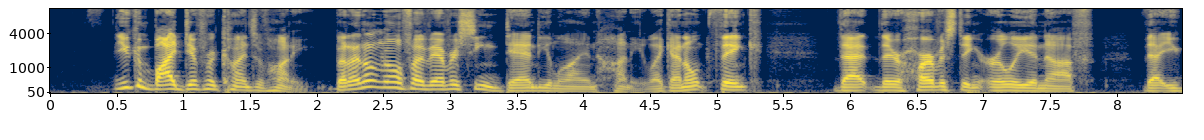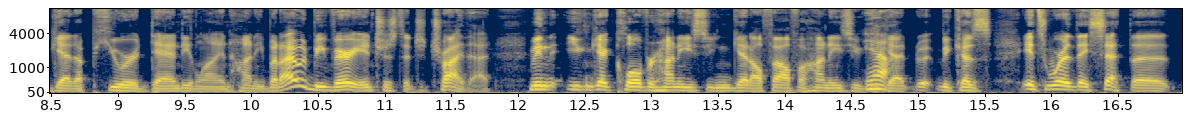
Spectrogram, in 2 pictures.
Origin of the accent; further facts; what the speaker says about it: Kleefeld, Manitoba, Canada; I grew up in Kleefeld.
